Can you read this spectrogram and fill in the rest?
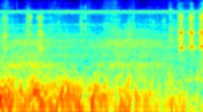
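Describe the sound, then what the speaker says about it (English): A goat bleats close by in a few short, wavering cries, one early and a quicker run of calls at the end. "There might be some goat noise. A lot of it."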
